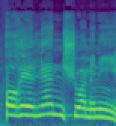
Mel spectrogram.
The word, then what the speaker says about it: Aurélien Tchouaméni: Aurélien Tchouaméni has... My pronunciation okay? – Yeah, very good.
